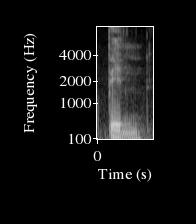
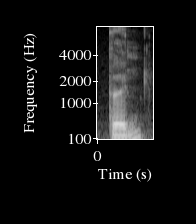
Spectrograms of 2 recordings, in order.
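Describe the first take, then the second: First: The vowel is said with spread, unrounded lips. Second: The vowel is said with rounded lips. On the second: "Ein kurzes I wird ab und zu zu einem Ü. Gerundet"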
